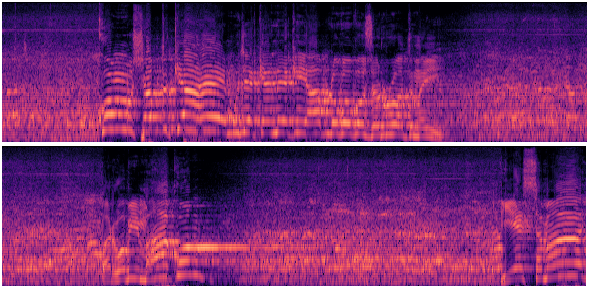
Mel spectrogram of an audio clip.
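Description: A man speaks loudly and passionately through a microphone and loudspeakers.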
